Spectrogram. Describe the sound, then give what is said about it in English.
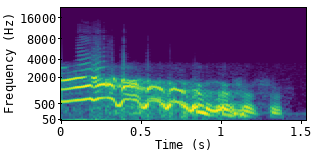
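A person loudly imitates a horse's whinny, a single wavering cry that starts high, quavers downward over about a second, and ends in a short low grunt. “I mean, that's a good horse sound.”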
